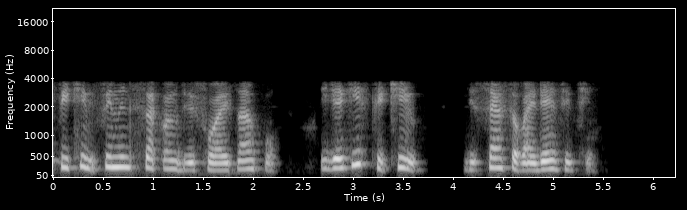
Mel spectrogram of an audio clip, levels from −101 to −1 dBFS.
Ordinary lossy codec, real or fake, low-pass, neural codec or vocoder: none; fake; 3.6 kHz; codec, 16 kHz, 0.5 kbps, FunCodec, trained on LibriTTS, 25 frames a second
